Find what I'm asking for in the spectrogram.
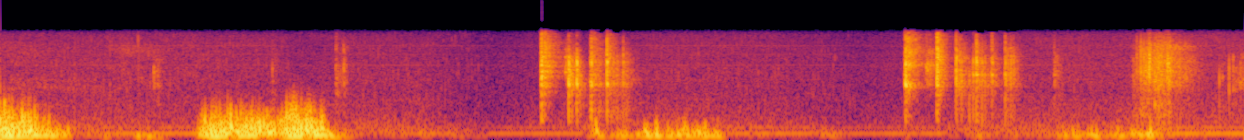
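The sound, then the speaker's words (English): Dice clattering on a table during a tabletop role-playing game session, heard as short bursts of sharp clicks and rattles with brief rustling and low thumps between them, and no voices. “Okay. That's too many dice. Stop rolling that many dice.”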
